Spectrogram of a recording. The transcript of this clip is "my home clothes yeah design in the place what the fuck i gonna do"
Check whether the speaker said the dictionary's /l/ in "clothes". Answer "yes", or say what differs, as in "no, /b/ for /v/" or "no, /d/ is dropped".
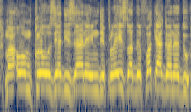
yes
